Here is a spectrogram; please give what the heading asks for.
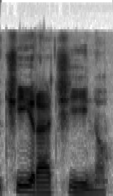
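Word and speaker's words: チラチーノ: So the Japanese name for Cinccino is Chirachino. That line means that you elongate that. So Chirachino.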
